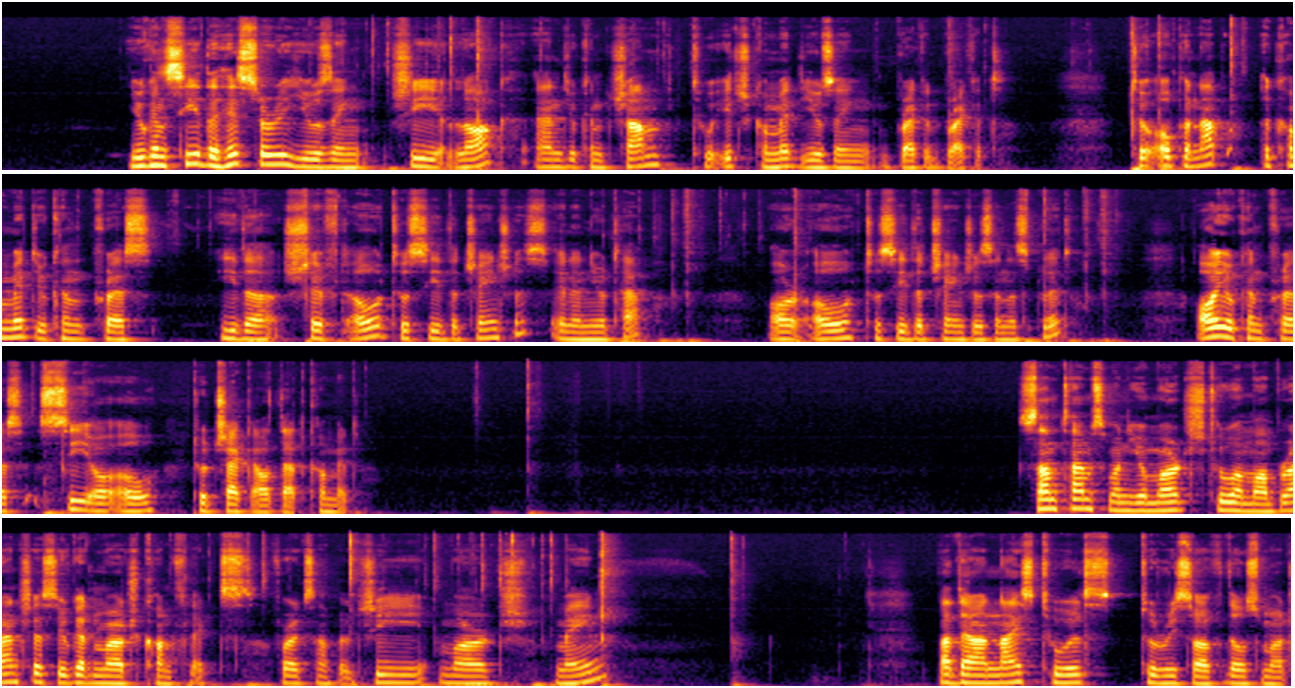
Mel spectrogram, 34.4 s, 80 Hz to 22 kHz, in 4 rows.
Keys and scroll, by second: 2.1-4.9 typing, 6.1-8.7 typing, 10.6 shift+o, 12.6-13.9 typing, 15.3-18.2 typing, 20.7 typing, 26.9-30.7 typing.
